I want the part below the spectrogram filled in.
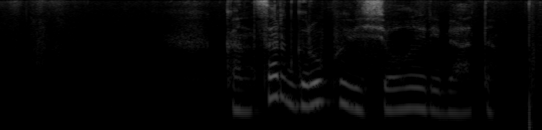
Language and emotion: Russian, neutral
